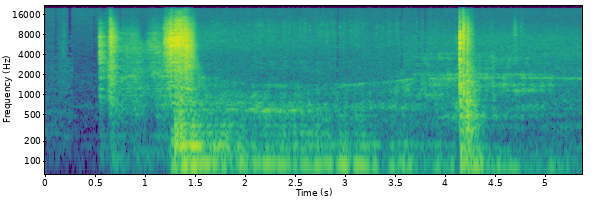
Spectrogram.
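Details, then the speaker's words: 1987 GMC Jimmy with new mini starter, cranked with air conditioning left on and no choke; brief cranking, then catches and stumbles at low uneven revs; rough start under AC load. "Always forget to turn the AC off before I crank it. Doesn't really like that, it doesn't have a choke,"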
